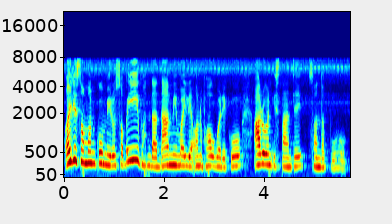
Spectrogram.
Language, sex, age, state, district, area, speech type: Nepali, female, 45-60, West Bengal, Darjeeling, rural, spontaneous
